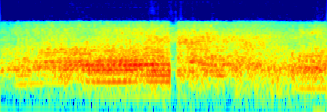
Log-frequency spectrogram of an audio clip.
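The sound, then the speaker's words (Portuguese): A truck passing on the street, very loud: a continuous, heavy engine roar that fills the whole clip, with one brief dip midway before the rumble resumes at steady volume. “como esse que nós estamos vendo aqui na gravação, que é um caminhão passando aqui na rua, fazendo um barulho enorme, fazendo uma grande poluição.”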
